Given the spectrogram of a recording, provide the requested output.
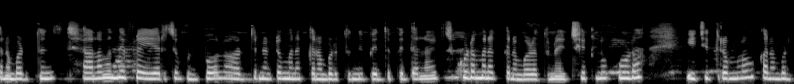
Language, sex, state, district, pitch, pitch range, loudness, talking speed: Telugu, female, Telangana, Karimnagar, 270 Hz, 250-285 Hz, -14 LUFS, 150 wpm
